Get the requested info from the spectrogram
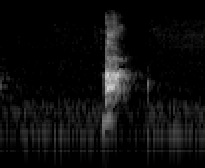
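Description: A dog barks once, short and sharp, about a second in.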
